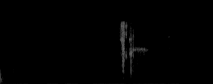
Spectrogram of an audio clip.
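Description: Near silence, with one brief soft noise a little over a second in.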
